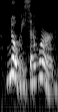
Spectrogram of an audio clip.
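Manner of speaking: plain reading voice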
